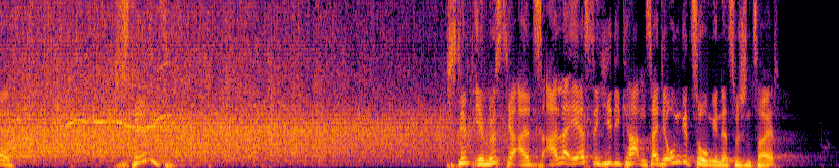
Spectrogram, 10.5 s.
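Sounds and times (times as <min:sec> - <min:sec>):
audience applause at a sold-out live show: 0:00.0 - 0:06.8
speech: 0:01.4 - 0:02.3, 0:05.6 - 0:09.9.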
